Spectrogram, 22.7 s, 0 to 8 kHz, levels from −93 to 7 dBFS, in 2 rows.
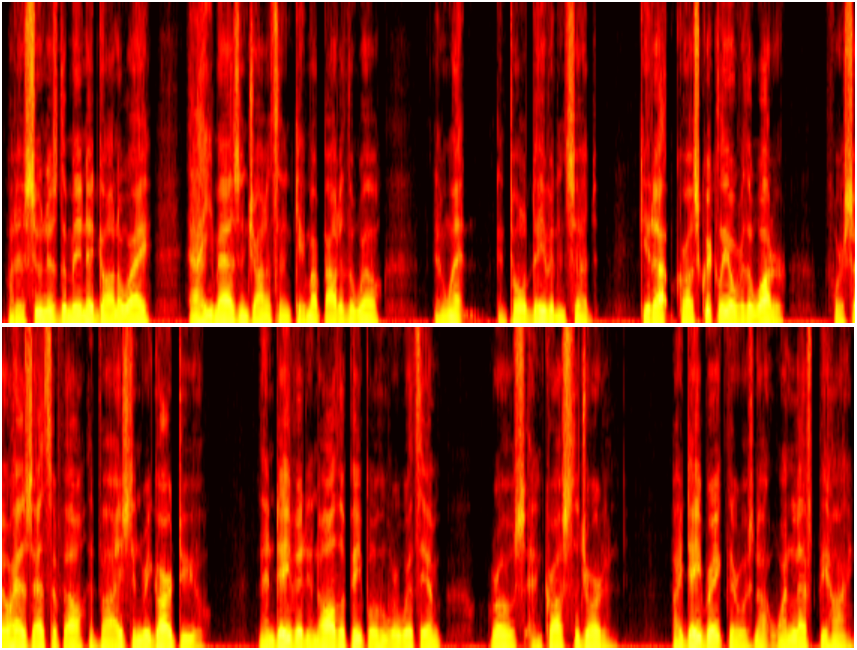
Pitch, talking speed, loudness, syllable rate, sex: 135 Hz, 170 wpm, -17 LUFS, 4.9 syllables/s, male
